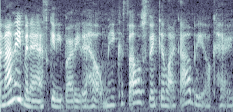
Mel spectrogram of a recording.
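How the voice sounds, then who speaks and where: A woman talks very fast against light background noise. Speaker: vlogger. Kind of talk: casual vlog chat. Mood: anxious, overwhelmed, emotional. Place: home room. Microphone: phone near.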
